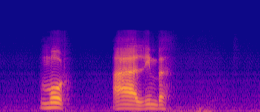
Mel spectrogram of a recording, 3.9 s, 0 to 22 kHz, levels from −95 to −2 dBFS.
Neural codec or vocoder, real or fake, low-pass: codec, 16 kHz, 0.2 kbps, FocalCodec; fake; 7.2 kHz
